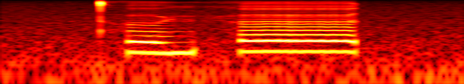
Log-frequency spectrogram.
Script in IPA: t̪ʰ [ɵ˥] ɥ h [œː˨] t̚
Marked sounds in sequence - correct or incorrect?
incorrect, incorrect

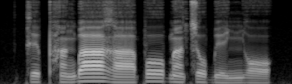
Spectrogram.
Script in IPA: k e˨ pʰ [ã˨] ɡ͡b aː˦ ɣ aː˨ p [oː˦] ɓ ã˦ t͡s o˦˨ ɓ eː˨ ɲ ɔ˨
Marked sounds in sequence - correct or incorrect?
correct, correct

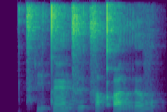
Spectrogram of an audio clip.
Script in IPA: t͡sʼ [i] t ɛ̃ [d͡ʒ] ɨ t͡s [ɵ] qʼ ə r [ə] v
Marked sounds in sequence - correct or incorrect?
correct, incorrect, incorrect, correct

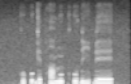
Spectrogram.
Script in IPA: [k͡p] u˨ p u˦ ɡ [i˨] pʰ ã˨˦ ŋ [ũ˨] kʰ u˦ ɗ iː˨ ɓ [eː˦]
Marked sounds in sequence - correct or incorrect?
incorrect, incorrect, incorrect, correct

